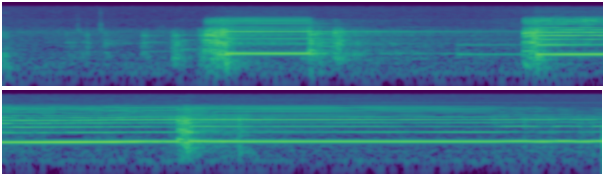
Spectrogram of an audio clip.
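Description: Electric guitar playing a single high B note, picked briefly about a second in, then picked again and held ringing at a steady pitch, re-picked once a little over a second later. The B is held straight without vibrato, to establish it as perfectly in tune before vibrato is added.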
